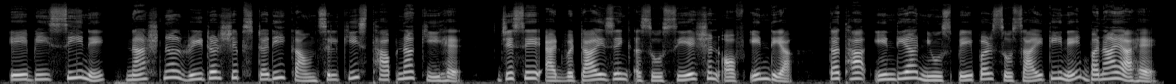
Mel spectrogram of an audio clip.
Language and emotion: Hindi, neutral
